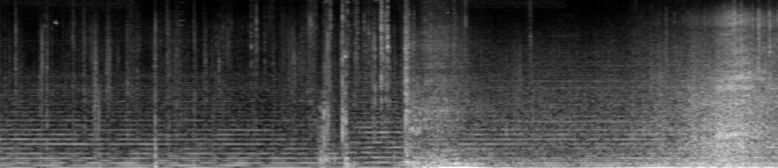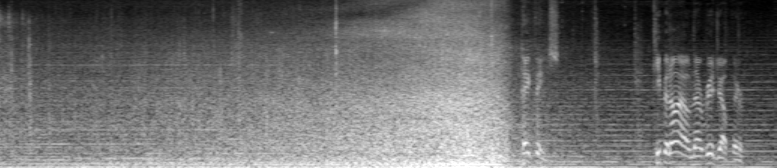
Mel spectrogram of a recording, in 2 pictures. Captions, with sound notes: (engine starting) (Humvee rumbling) Take these. Keep an eye on that ridge out there.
